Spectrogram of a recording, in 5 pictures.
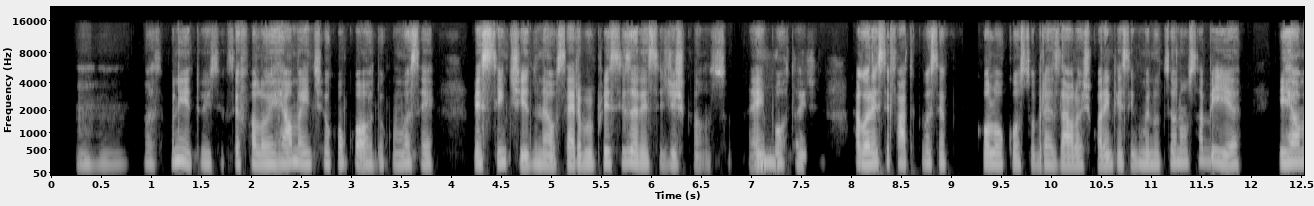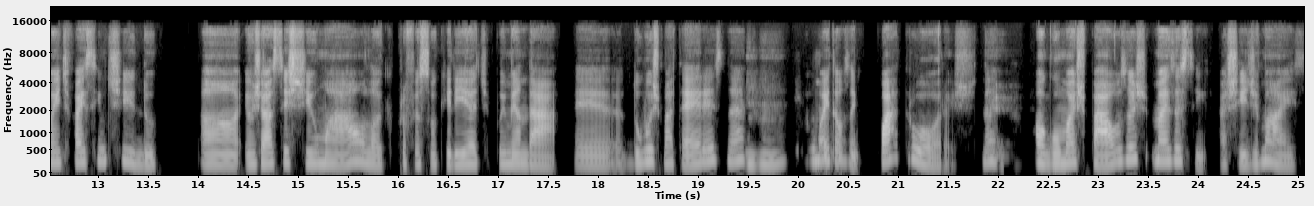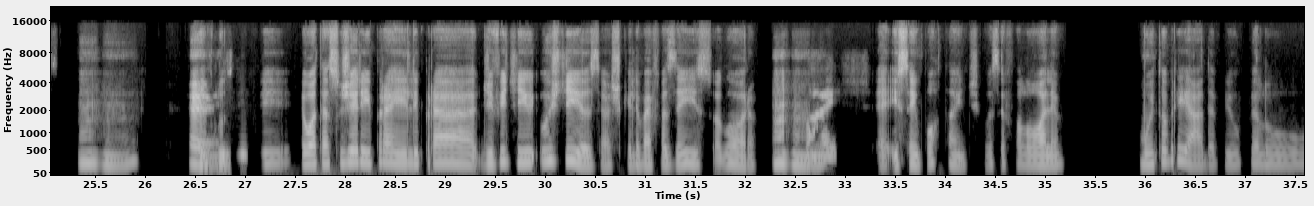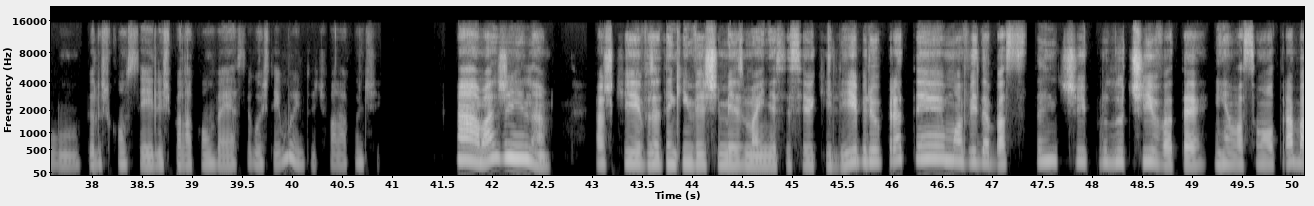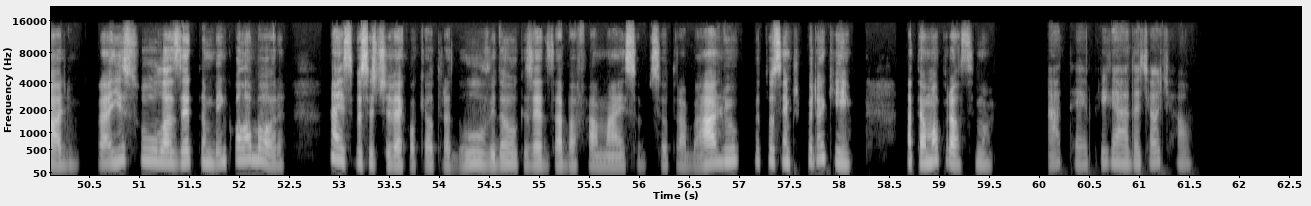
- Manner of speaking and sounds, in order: none
- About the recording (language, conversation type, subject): Portuguese, advice, Como posso equilibrar meu tempo entre responsabilidades e lazer?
